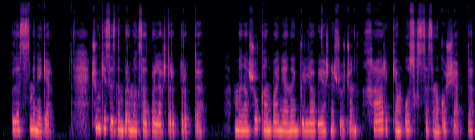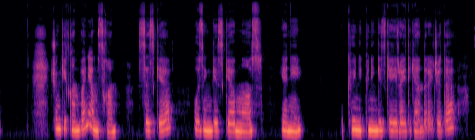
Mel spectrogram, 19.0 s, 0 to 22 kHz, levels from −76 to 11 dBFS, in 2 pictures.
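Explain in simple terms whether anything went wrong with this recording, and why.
Overlap-add ripple runs through the whole recording: the speech level pulses roughly a hundred times a second, giving a buzzy, metallic sound rather than gaps or dropouts.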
